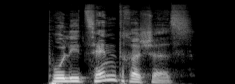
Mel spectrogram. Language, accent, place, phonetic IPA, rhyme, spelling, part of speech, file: German, Germany, Berlin, [poliˈt͡sɛntʁɪʃəs], -ɛntʁɪʃəs, polyzentrisches, adjective, De-polyzentrisches.ogg
- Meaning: strong/mixed nominative/accusative neuter singular of polyzentrisch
